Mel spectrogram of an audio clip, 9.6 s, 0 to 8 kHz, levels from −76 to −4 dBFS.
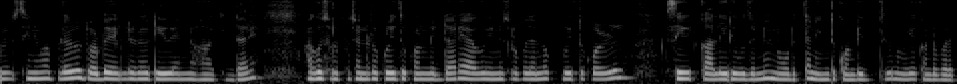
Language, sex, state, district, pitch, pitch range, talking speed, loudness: Kannada, female, Karnataka, Bijapur, 200 Hz, 195-210 Hz, 150 wpm, -35 LUFS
